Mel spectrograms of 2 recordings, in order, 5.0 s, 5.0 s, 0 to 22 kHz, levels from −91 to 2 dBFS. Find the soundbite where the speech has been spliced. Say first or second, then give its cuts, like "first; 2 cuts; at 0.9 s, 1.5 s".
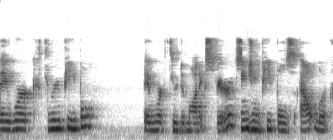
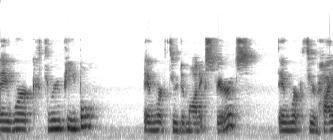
second; 1 cut; at 3.6 s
